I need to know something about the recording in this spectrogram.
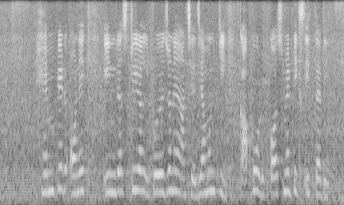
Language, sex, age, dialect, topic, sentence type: Bengali, female, 18-24, Western, agriculture, statement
